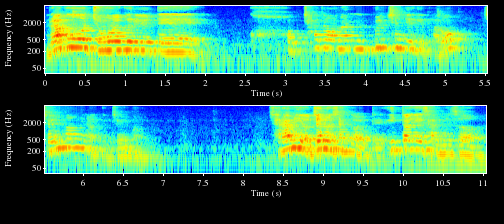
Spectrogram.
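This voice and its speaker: A man's voice: high-pitched, animated, measured pace, mellow. Pastor guy preaching, dramatic, acts out the quotes, mic far off, big echo church. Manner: dramatic sermon delivery, acting out cries and quotes. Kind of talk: sermon. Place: church sanctuary. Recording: echoey church sanctuary, voice from far off.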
